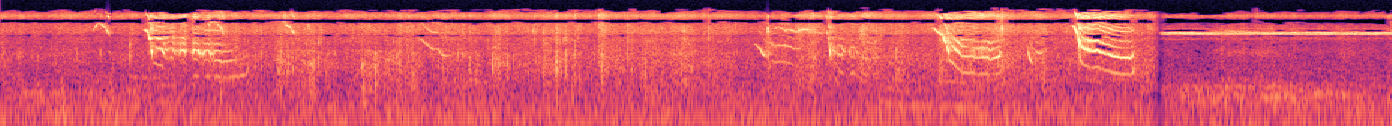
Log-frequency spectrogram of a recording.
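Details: Young smooth-coated otters chirp in high, ringing calls that each slide downward, arriving in irregular clusters of two or three. A soft hiss runs underneath, and the sound cuts off abruptly near the end.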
